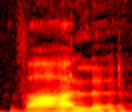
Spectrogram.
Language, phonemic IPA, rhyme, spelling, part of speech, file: German, /ˈvaːlə/, -aːlə, Wale, noun, De-Wale.ogg
- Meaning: nominative/accusative/genitive plural of Wal (“whale”)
